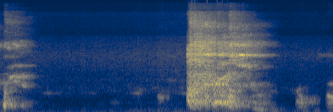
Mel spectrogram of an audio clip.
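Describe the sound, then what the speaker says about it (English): Coughing fit during a gym workout, a short cough near the start then a loud, harsh burst of coughs, followed by a few smaller throat-clearing coughs, close to the mic. "Of course, I start coughing."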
